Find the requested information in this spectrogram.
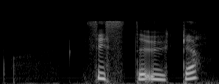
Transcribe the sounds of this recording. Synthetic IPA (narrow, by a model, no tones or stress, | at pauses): sɪst̪əʔʉːkə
